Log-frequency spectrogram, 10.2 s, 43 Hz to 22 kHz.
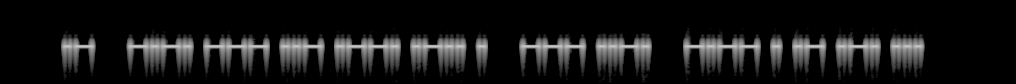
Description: Morse code, heard as a keyed tone, about 22 wpm, 700 Hz. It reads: A COUPLE OF YEARS
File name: practice / 22wpm / Build A Phrase - 5-Word Phrases - 22wpm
